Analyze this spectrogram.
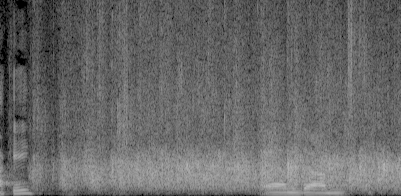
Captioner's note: audience applauding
